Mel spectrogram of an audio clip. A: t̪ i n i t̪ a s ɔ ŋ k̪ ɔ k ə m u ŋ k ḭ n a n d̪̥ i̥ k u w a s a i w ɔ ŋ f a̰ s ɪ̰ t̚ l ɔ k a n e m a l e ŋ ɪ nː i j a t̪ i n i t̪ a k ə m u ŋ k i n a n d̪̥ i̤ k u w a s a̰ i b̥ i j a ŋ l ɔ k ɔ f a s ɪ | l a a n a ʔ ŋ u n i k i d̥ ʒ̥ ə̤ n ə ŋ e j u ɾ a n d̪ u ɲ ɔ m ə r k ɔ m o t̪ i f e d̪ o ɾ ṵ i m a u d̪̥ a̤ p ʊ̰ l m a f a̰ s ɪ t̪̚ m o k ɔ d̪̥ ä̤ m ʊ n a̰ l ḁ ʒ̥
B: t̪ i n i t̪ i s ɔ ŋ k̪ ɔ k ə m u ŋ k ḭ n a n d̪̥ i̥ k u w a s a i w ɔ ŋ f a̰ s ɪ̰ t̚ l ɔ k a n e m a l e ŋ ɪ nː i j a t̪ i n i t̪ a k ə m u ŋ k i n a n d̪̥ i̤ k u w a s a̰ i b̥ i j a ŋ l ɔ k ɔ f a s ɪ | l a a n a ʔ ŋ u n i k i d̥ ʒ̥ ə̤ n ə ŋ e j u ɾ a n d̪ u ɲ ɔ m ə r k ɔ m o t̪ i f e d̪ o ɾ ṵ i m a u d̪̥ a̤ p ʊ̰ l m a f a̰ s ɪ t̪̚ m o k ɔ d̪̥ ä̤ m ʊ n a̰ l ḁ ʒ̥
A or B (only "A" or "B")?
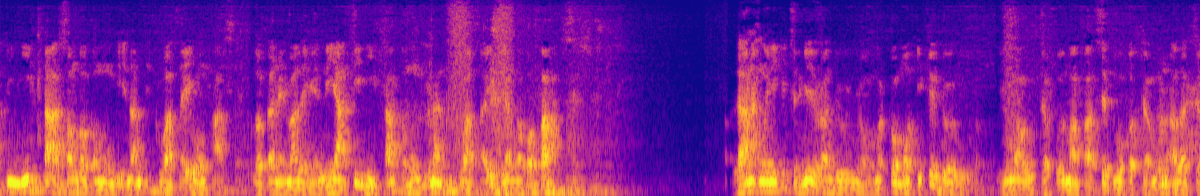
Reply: A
